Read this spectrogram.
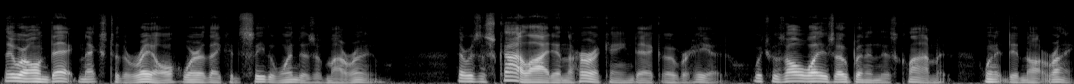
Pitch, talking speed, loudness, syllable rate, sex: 110 Hz, 210 wpm, -20 LUFS, 5.7 syllables/s, male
